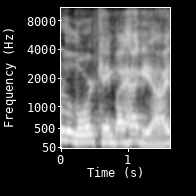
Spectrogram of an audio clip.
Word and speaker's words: Haggai: The correct pronunciation is Haggai. If I pronounce it as Haggai at some point during the message, please forgive me because I am Southern, and it looks like Haggai to me, even though it's pronounced Haggai.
